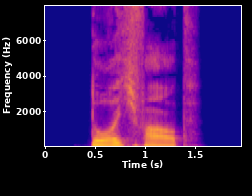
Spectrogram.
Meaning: second-person plural dependent present of durchfahren
- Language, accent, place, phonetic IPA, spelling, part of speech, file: German, Germany, Berlin, [ˈdʊʁçˌfaːɐ̯t], durchfahrt, verb, De-durchfahrt.ogg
